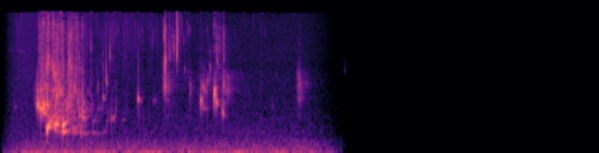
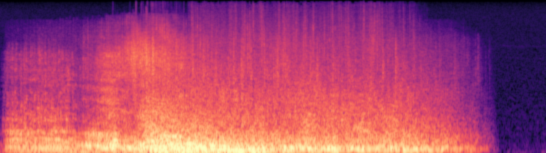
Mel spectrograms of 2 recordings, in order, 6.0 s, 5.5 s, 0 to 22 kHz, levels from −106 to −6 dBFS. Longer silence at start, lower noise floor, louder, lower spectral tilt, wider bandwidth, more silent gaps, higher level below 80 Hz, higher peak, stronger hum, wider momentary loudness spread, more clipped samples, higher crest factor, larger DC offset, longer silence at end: first, 0.2 s vs 0.05 s; second, -62 dBFS vs -69 dBFS; second, -37 LUFS vs -12 LUFS; second, 0 dB/octave vs -6.5 dB/octave; first, 17 kHz vs 15 kHz; neither; second, -66 dBFS vs -16 dBFS; second, -10 dBFS vs 0 dBFS; neither; first, 18 LU vs 13 LU; second, under 0.1% vs 1%; first, 34 dB vs 10 dB; neither; first, 2.95 s vs 0.7 s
